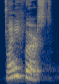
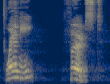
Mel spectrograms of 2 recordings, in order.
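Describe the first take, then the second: First: "Twenty-first" run together as one word, higher; joined up. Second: "twenty-first" very slowly, long pause between "twenty" and "first"; split into parts. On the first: Teacher repeating for students, "Twenty-first" in one connected go. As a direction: say "Twenty-first" without a gap. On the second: Teacher showing tens then ordinal unit, "twenty... first" slowly separated. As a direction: break "twenty-first" in two separate words. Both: Shown as a demonstration. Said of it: "la unidad es la que va a ser ordinal".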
